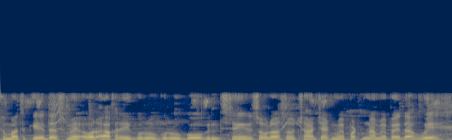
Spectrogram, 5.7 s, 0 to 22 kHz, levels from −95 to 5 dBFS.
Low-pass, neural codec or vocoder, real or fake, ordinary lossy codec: 7.2 kHz; none; real; none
